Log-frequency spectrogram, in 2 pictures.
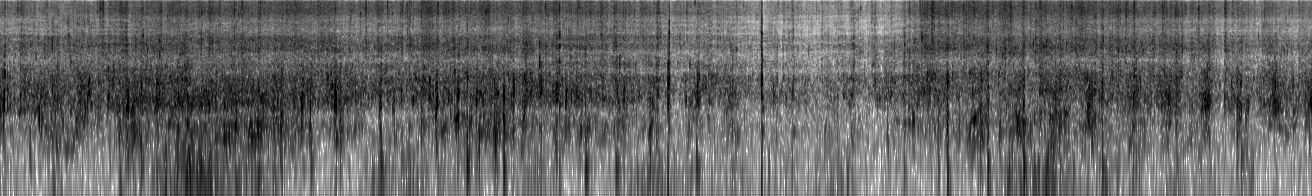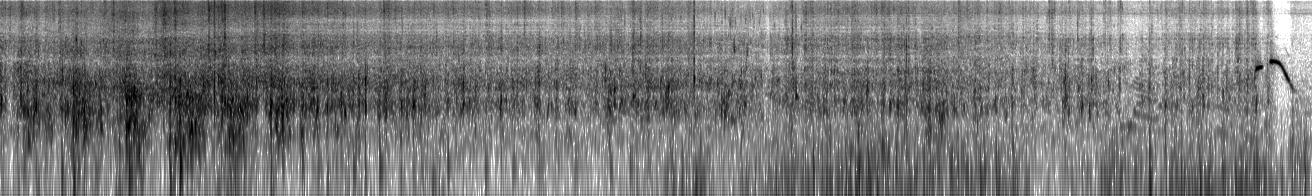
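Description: Pharaoh hounds running through shallow water, a continuous churn of splashing that eases off near the end.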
